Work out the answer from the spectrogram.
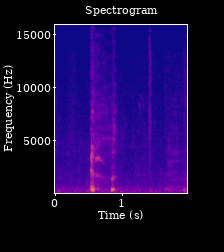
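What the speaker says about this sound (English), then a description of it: "How long you had that cough for?" Two short, soft coughs close together near the start, followed by quiet room tone.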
